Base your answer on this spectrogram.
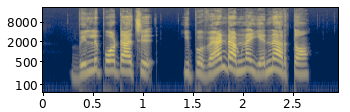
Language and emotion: Tamil, angry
